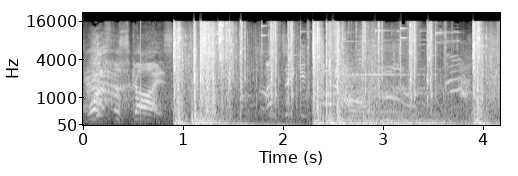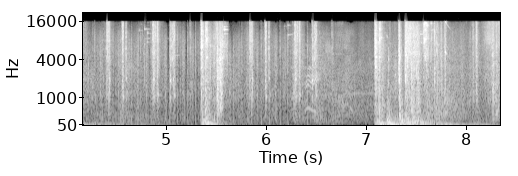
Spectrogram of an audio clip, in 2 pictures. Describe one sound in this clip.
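A sniper rifle fires loud, booming shots with a short echo.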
